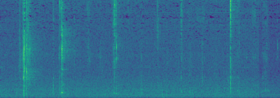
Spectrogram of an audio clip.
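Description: Close-up chewing of bone-in raw gizzard shad (jeoneo) sashimi, wet mastication with four sharp crunchy clicks as the small bones are bitten through.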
